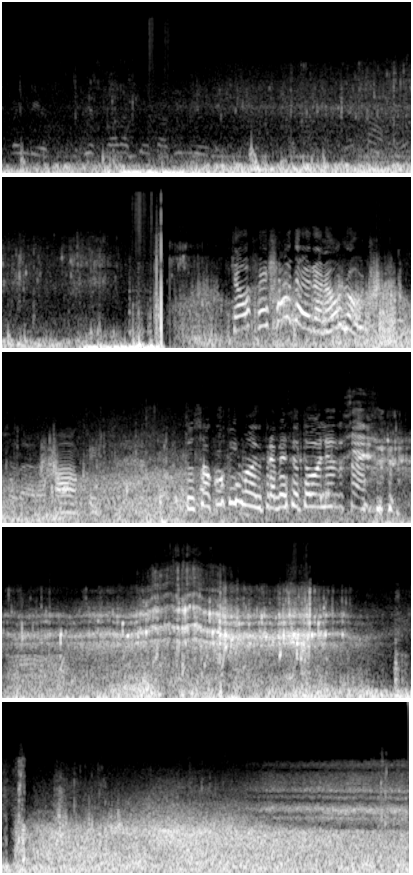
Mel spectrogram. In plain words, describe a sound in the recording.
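Water splashes and laps against a board close by.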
